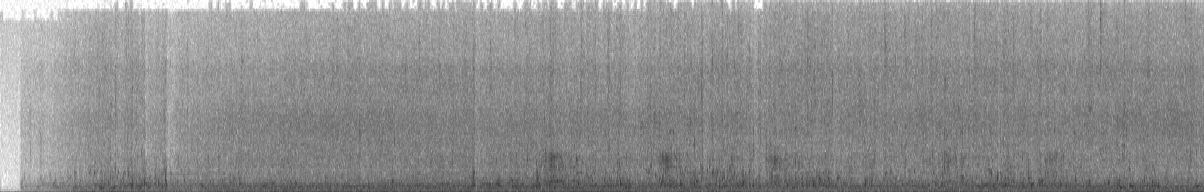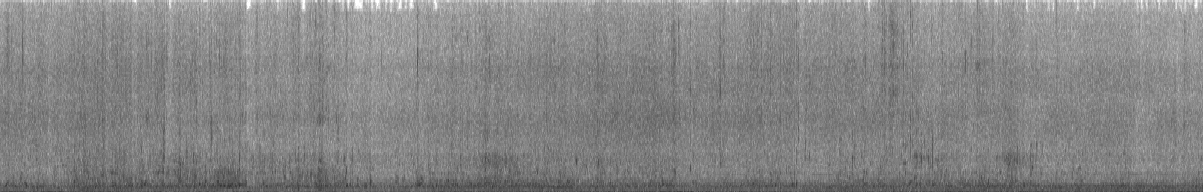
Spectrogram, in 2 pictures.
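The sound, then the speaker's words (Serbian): Water and wind from a boat's wake washing onto the sandy bank of the Rhône river make a steady, unbroken rushing noise throughout. “nestaje pod talasom koji je podigao brod koji se zalete uz Ronu. Izgledalo je besmisleno postavljati mikrofon. Mikrofon ima samo jednog pravog neprijatelja i to je vetar.”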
